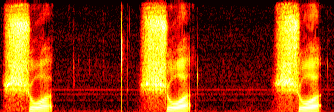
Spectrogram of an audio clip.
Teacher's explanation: with this sh your tongue is curled and you're making an sh sound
